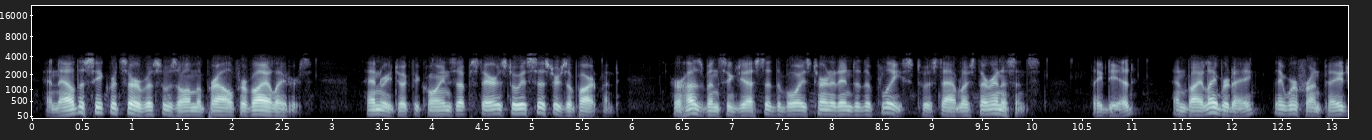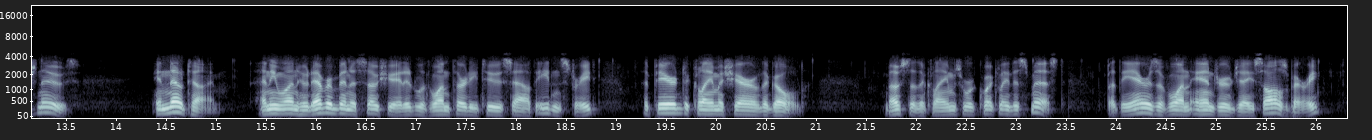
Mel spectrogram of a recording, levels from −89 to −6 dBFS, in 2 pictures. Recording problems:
phone-call audio; nothing above 3.5 kHz

